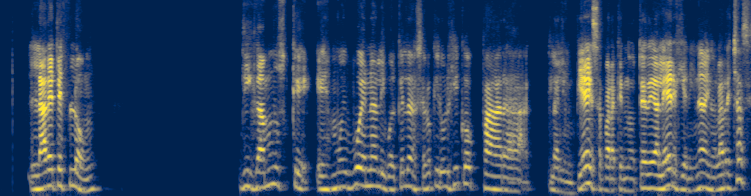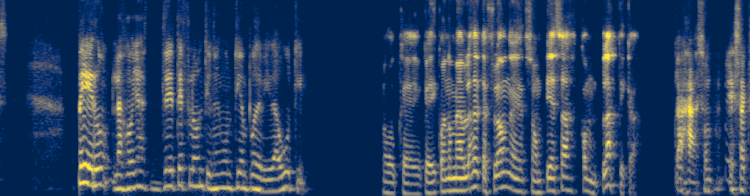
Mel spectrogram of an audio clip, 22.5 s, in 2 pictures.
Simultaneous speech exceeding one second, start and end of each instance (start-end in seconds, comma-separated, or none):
none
